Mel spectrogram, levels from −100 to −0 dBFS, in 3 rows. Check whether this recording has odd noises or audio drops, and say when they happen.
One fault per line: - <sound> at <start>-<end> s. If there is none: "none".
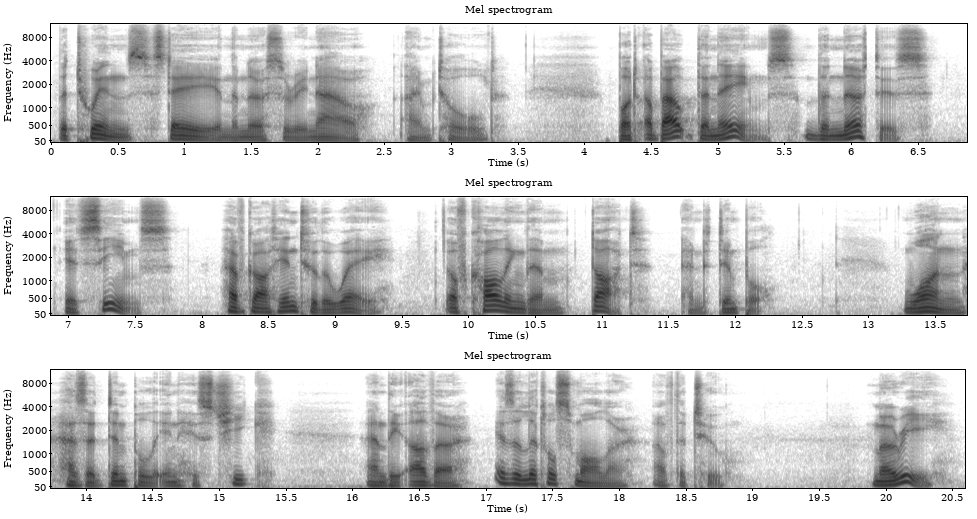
- dropout at 6.1-6.2 s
